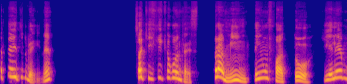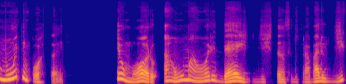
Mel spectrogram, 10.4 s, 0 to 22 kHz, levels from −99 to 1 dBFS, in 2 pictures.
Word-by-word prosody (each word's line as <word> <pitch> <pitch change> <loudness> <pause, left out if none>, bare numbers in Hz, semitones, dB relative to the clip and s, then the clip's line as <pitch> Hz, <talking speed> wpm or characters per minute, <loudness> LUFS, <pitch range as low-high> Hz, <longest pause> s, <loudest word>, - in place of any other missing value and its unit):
até 365 +3 -3
aí 355 - +4
tudo 340 - -8
bem, - - -3
né. - - +1 1.3
Só 335 - +7
que 295 -5 -6
que 310 +4 -8
que 280 - -12
acontece? 295 -6 -1 0.2
Pra 340 -1 +9
mim, 180 - +3
tem 255 +3 +2
um 305 -1 -1
fator 185 - +2
que 210 - -4
ele 260 +7 +4
é 330 - +3
muito 275 +5 +2
importante. 225 - -8 0.8
Eu 265 -2 +1
moro 140 -3 -1
a 170 - -5
1 185 +1 -2
hora 180 +7 -4
e - - -3
10 145 -1 -1
de 120 0 -31
distância 115 -1 -12
do 120 - -24
trabalho 140 +6 -5
de 140 +11 -10
190 Hz, 185 wpm, -22 LUFS, -, 1.3 s, Pra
